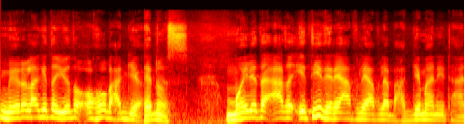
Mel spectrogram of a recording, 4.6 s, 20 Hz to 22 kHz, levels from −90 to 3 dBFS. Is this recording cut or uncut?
cut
